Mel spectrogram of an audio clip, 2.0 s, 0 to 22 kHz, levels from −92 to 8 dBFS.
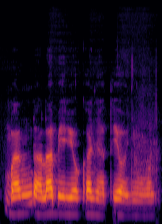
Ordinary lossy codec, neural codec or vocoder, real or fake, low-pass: none; none; real; 19.8 kHz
